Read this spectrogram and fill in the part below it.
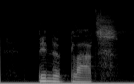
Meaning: courtyard (open space enclosed by buildings)
- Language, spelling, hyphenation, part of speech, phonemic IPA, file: Dutch, binnenplaats, bin‧nen‧plaats, noun, /ˈbɪ.nə(n)ˌplaːts/, Nl-binnenplaats.ogg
